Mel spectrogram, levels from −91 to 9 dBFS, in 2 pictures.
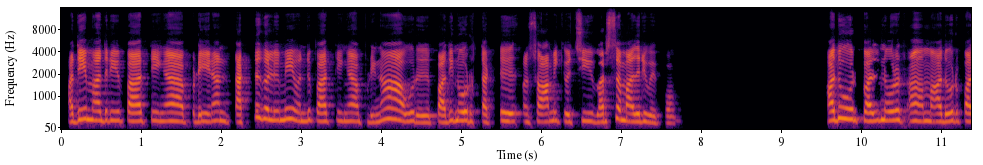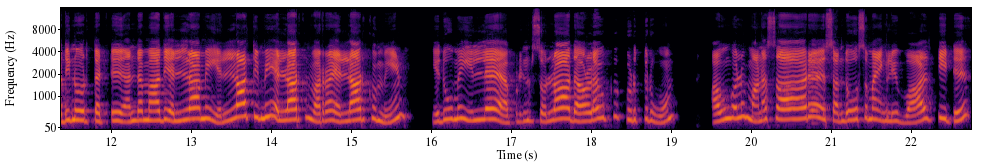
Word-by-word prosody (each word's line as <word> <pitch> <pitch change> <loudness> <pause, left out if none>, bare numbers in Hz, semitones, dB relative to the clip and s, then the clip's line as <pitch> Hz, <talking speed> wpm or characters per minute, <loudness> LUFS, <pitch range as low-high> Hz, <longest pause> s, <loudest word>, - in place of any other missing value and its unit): அதே 295 +6 +5
மாதிரி 275 0 +1 0.2
பார்த்தீங்க 250 0 +1 0.2
அப்பிடீனா, 240 +2 -2 0.3
தட்டுகளுமே 285 +6 +1
வந்து 250 +3 -5
பார்த்தீங்க 245 0 -2
அப்டீனா, 230 +6 -6 0.3
1 215 -5 -3 0.2
11 265 +3 0
தட்டு 230 +3 -3 0.4
சாமிக்கு 235 +1 -1
வச்சு, 230 +3 -6 0.2
வரிச 230 +6 -3
மாரி 235 0 +2
வைப்போம். 200 -1 -12 1.9
அது 285 +5 +5
1 305 -2 0
11 275 +2 +1 0.2
ஆமா 245 -1 -2
அது 235 - -2
ஒரு 250 -2 -7
11 280 +3 +1
தட்டு 250 +2 -1 0.2
அந்த 275 +2 0
மாரி 280 +2 +3
எல்லாமே, 320 +4 +3 0.2
எல்லாத்தையுமே, 370 - +3
எல்லாருக்கும் 300 +2 +3
வர 250 +3 -1 0.2
எல்லாருக்குமே, 275 -3 +1 0.6
எதுவுமே 315 +5 -2
இல்ல 295 +2 -1 0.3
அப்டீன்னு 250 +5 -11
சொல்லாத 300 +5 +2
அளவுக்கு 330 +8 -2
குடுத்துருவோம். 290 -3 -7 0.6
அவுங்களும் 335 +6 -1
மனசார 315 +4 +1 0.3
சந்தோஷமா 295 +6 -4
எங்களையும் 255 -5 -7
வாழ்த்திட்டு, 285 - -1
270 Hz, 110 wpm, -22 LUFS, 245-305 Hz, 1.9 s, அதே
